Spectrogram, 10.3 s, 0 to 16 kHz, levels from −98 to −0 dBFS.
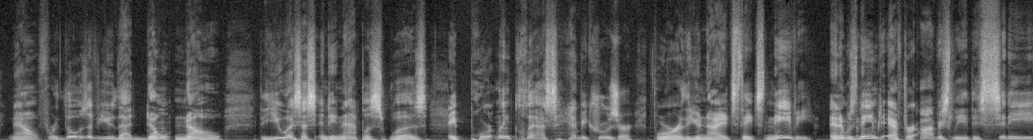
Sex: male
